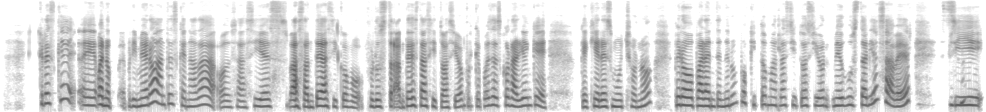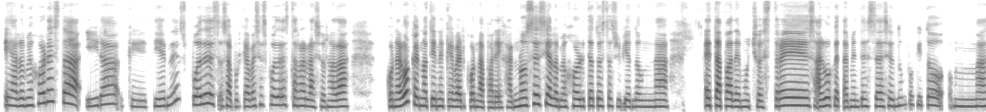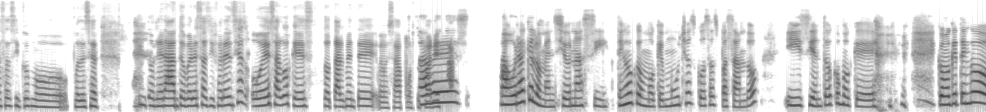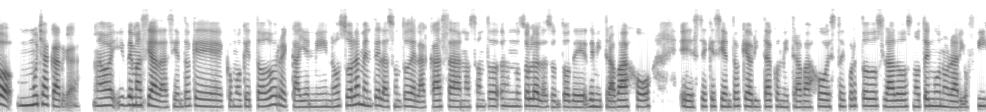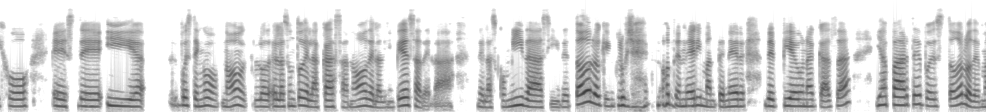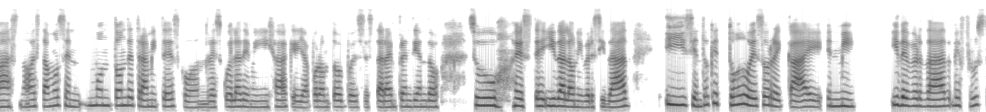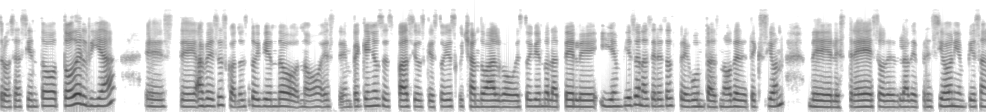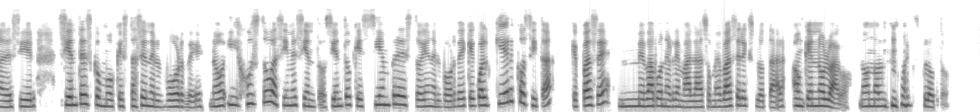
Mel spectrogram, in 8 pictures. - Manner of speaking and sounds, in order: other background noise; chuckle; tapping; laughing while speaking: "incluye"; laughing while speaking: "no exploto"
- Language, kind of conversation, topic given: Spanish, advice, ¿Cómo puedo manejar la ira después de una discusión con mi pareja?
